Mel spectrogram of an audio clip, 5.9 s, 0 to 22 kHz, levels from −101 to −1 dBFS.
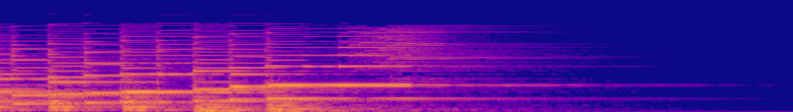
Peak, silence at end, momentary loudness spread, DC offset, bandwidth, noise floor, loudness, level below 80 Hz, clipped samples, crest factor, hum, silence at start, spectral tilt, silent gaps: -14 dBFS; 2.55 s; 8 LU; under 0.1%; 10 kHz; -89 dBFS; -28 LUFS; -42 dBFS; under 0.1%; 18 dB; none; 0 s; -5.5 dB/octave; none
